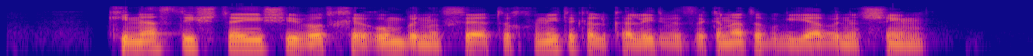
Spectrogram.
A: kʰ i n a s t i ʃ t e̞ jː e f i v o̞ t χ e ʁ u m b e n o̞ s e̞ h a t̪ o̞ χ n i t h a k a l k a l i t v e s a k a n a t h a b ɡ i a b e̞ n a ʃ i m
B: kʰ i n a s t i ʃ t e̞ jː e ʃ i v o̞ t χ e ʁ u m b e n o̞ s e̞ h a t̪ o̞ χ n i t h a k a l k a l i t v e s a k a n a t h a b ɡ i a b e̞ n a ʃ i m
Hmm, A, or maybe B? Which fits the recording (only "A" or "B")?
B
